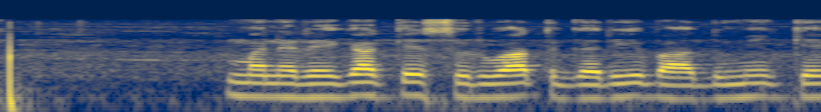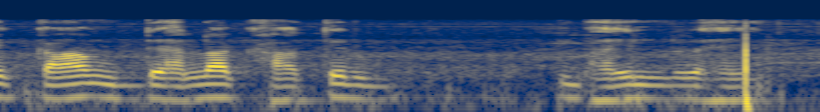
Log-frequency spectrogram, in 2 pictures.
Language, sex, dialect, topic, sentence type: Bhojpuri, male, Northern, banking, statement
